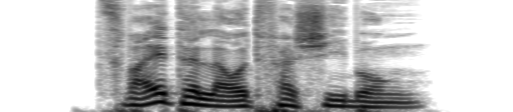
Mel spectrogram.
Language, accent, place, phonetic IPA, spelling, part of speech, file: German, Germany, Berlin, [ˌt͡svaɪ̯tə ˈlaʊ̯tfɛɐ̯ˌʃiːbʊŋ], zweite Lautverschiebung, phrase, De-zweite Lautverschiebung.ogg
- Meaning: High German consonant shift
